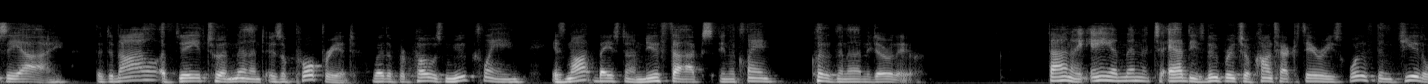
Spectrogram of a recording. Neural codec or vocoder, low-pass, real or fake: codec, 16 kHz, 0.5 kbps, X-Codec, HuBERT features, trained on balanced general audio; 7.2 kHz; fake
